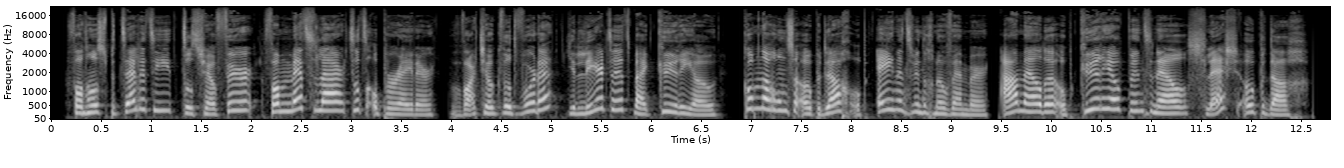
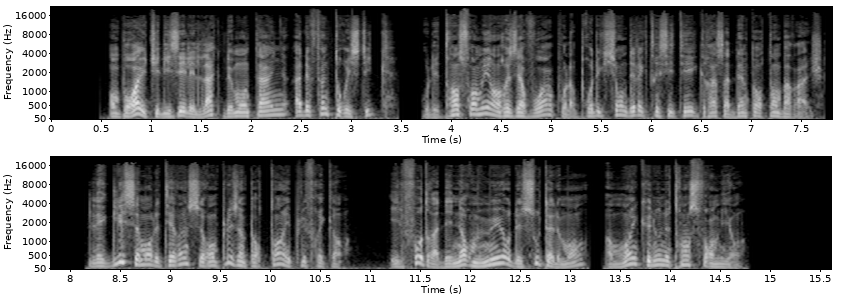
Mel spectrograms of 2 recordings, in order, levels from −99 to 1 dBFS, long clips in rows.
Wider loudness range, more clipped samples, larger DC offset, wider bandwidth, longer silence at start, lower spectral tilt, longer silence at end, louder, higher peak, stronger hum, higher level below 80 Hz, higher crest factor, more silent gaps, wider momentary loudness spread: about the same, 2 LU vs 4 LU; neither; neither; about the same, over 20 kHz vs over 20 kHz; second, 0.2 s vs 0.6 s; about the same, -3.5 dB/octave vs -4.5 dB/octave; second, 0.3 s vs 0.9 s; about the same, -25 LUFS vs -25 LUFS; about the same, -6 dBFS vs -4 dBFS; neither; second, -62 dBFS vs -54 dBFS; about the same, 20 dB vs 22 dB; second, 3.89-3.97 s, 6.80-6.92 s, 9.41-9.46 s vs 3.48-3.70 s, 7.74-8.14 s, 13.19-13.31 s; second, 8 LU vs 13 LU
